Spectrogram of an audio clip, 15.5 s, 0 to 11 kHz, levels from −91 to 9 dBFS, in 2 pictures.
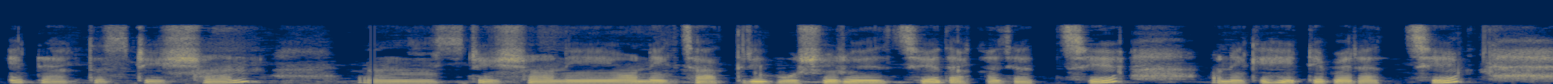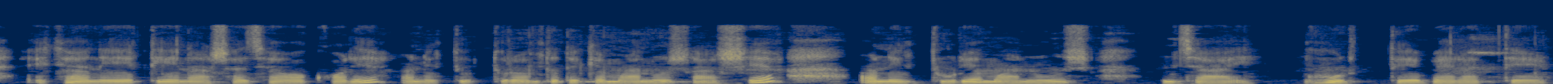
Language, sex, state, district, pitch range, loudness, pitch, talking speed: Bengali, female, West Bengal, North 24 Parganas, 180-200 Hz, -21 LUFS, 185 Hz, 120 wpm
